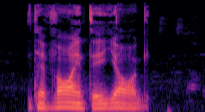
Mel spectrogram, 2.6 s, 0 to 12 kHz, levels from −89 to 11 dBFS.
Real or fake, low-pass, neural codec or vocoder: real; 10.8 kHz; none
